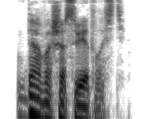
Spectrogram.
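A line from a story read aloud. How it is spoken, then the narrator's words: Clear but quiet answer. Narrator (Russian): ответила четко, но тихо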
